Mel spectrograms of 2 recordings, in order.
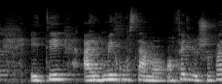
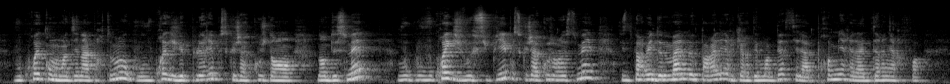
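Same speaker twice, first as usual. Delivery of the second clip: plain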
